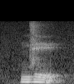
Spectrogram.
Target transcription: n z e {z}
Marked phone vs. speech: incorrect: none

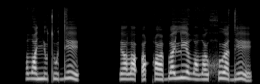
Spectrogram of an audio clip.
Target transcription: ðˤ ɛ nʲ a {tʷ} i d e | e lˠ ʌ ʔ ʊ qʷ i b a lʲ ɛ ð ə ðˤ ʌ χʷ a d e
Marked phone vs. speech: correct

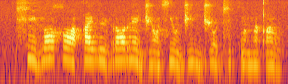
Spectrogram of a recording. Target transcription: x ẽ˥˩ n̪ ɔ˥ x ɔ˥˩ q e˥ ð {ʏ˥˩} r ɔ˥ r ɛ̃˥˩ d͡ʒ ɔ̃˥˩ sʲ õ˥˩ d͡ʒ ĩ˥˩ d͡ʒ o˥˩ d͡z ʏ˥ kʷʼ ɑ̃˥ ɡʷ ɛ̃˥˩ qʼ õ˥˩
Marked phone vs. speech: correct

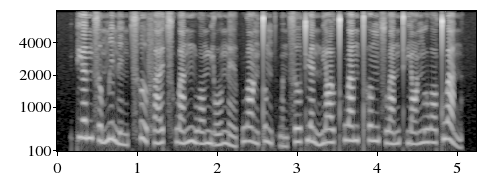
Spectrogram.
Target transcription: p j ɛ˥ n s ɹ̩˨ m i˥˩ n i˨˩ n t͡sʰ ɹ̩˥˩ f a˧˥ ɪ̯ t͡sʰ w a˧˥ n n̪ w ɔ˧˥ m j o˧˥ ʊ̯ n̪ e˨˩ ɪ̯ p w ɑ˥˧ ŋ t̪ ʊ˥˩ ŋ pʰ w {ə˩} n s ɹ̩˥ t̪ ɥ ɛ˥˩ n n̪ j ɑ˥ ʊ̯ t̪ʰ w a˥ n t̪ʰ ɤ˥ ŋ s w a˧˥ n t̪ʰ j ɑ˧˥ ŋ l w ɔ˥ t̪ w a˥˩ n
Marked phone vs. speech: correct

